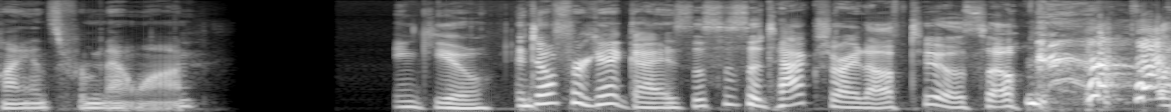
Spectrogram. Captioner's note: laughing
